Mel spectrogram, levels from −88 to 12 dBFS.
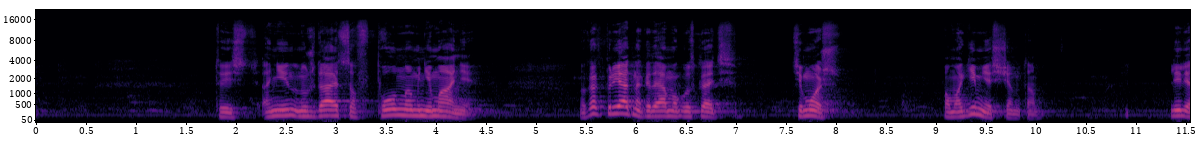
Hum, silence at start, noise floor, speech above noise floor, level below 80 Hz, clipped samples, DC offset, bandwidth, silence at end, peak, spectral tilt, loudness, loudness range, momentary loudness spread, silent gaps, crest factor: none; 1.8 s; -72 dBFS; 32 dB; -88 dBFS; under 0.1%; under 0.1%; 16 kHz; 0 s; -18 dBFS; -4.5 dB/octave; -40 LUFS; 5 LU; 15 LU; none; 24 dB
